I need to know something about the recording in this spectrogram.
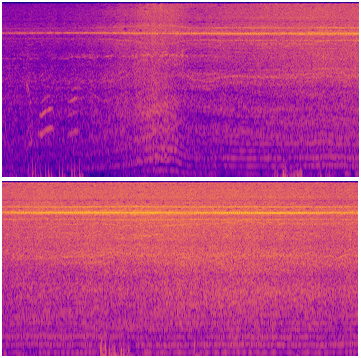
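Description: Quadcopter's electric motors and propellers buzzing in flight. About two seconds in the pitch rises and falls, and the sound grows steadily louder as the craft comes down close. A few low thumps are heard along the way.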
